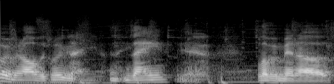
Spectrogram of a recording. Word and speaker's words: Zahn: the teacher got about that huh Steve Zahn Zane how you pronounce his name I love him in all his movies Zane yeah love him in a Saving Silverman it's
